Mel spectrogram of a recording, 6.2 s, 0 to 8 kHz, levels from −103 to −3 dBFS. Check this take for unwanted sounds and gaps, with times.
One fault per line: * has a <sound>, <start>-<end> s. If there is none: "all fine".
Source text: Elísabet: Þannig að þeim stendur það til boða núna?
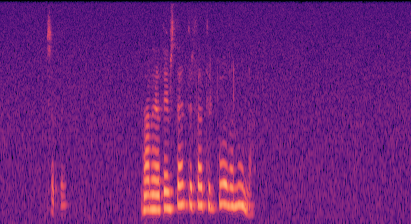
all fine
